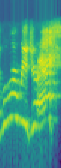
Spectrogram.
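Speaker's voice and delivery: high-pitched retold question, tipping into laughter; amused excitement. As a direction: ask it high, about to laugh. Retells her eager reaction, breaking into laughter.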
